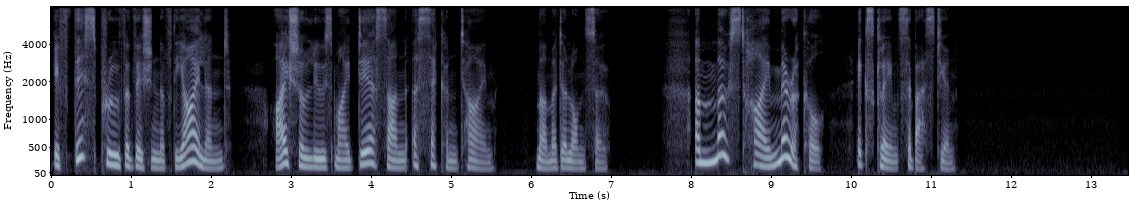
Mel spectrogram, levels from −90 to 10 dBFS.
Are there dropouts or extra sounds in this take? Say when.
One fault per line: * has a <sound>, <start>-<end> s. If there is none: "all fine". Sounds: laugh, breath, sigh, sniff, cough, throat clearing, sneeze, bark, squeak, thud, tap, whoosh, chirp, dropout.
all fine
